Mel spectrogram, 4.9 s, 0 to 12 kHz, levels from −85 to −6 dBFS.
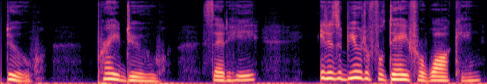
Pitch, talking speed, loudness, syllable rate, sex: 175 Hz, 150 wpm, -17 LUFS, 4.6 syllables/s, female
